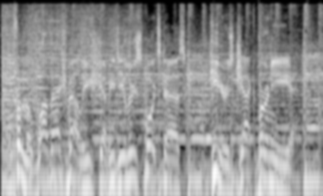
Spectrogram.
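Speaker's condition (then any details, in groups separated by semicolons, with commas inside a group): No condition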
